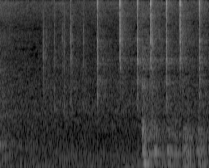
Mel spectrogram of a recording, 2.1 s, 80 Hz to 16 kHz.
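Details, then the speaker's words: Late-1950s Lagomarsino Totalia printing calculator, multiplication button pressed: its separate motor switch clicks lightly and unevenly but no motor hum follows. The other switch starts the motor fine; the owner suspects a dirty contact inside. "You can hear the switch clicking, but it doesn't make any difference."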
